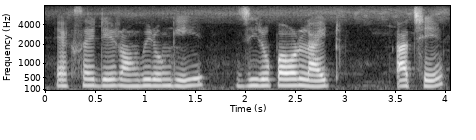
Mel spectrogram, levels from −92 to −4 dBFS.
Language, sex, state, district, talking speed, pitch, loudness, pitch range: Bengali, female, West Bengal, Alipurduar, 120 wpm, 215 Hz, -16 LUFS, 205-220 Hz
